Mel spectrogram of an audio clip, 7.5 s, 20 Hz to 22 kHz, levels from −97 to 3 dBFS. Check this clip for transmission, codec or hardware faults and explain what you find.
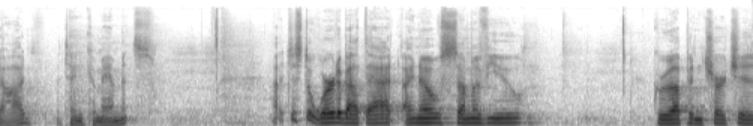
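Nothing here sounds off; I couldn't hear anything that points to a problem with the transmission, the codec or the hardware.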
